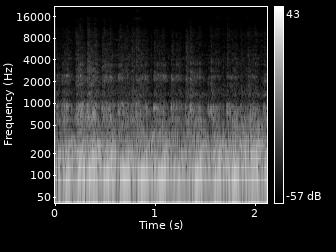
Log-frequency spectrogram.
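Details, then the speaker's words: 2001 Chevrolet Silverado 5.3L V8 4WD, lumpy uneven idle with irregular stumbles; engine misfire. It also overcharges at 16 V even after an alternator swap. Cause not found. "it's got a misfiring [Music] issue it's misfiring you can hear it"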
